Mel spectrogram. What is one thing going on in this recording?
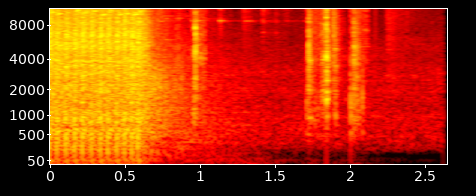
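A gun's mechanism clicks as it is reloaded.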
